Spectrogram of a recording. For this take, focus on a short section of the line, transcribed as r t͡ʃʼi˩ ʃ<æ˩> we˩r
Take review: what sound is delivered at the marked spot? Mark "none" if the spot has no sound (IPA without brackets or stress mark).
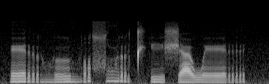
æ˩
